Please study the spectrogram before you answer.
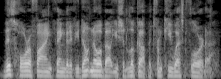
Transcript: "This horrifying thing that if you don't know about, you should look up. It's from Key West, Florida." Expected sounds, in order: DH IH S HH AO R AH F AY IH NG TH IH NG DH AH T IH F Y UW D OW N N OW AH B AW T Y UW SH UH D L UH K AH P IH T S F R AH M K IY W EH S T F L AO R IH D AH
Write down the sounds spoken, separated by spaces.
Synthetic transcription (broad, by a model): DH IH S HH AO R AH F AY IH NG TH IH NG DH AH T IH F Y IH D OW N N OW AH B AW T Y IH SH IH D L UH K AH P IH T S F R AH M K IY W EH S T F L AO R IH D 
